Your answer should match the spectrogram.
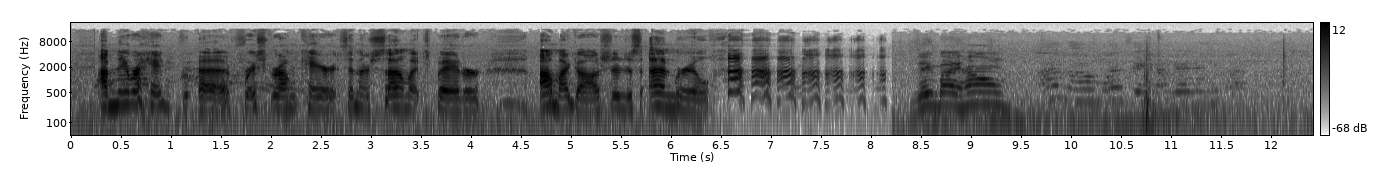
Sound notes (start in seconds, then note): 6.4 laughs happily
